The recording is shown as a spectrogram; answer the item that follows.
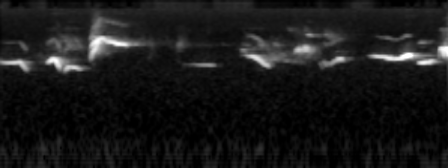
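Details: Rapid high chirps and short whistled slurs from birds in the morning at sunrise, coming in quick, uneven succession.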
